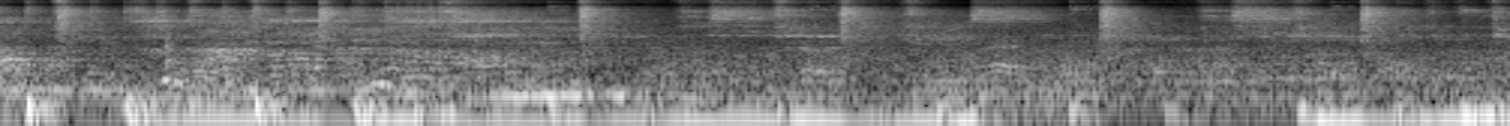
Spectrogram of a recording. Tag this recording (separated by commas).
Speech, Music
